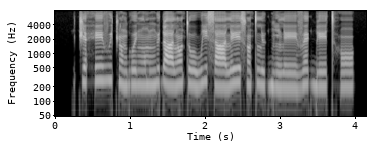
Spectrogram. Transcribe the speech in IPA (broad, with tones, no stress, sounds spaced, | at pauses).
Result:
t͡ʃ ɛ˧ h eː˦ v ɨ˦ t͡ʃ ɔ̃˨ ɡʷ eː˨ ŋ ɔ̃˨ m ŋ ɨ˧ ɗ aː˨ l ɔ̃˧ t oː˨ w i˦˨ s aː˨ l eː˦ s ɔ̃˨˦ t l ɨ˨˦ ɡ͡b ĩ˨ l eː˨ v ɛ˦ ɡ͡b eː˧ t h ɔ̃˧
